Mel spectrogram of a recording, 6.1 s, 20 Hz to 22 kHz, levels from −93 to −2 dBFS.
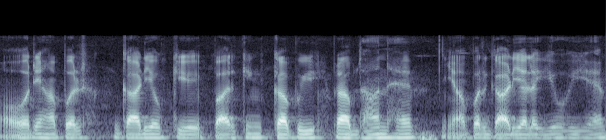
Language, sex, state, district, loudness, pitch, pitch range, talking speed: Hindi, male, Himachal Pradesh, Shimla, -19 LUFS, 95 Hz, 95-100 Hz, 160 wpm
